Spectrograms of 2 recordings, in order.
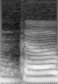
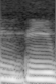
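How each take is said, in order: First: "the" said as "thuh"; a short "thuh". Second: "the" said as "thee". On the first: Teacher asking which way to say it, "thuh". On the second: Teacher asking which way to say it, "thee". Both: Shown as a demonstration. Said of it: "इस word को हम कैसे pronounce करें".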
